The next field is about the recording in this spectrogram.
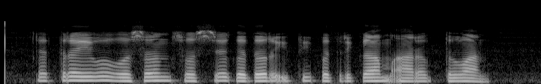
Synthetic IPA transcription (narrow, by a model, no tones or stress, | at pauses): t̪ət̪ɾəeʋəʋəsənsʋəsjəɡəd̪əɾḭt̪ipət̪ɾikamʔa̰ɾəb̚d̪ʱəʋan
